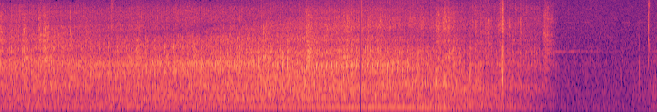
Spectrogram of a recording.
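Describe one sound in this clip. A truck engine idles nearby with a low, steady rumble.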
